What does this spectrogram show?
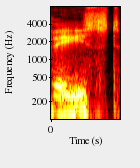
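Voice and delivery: very deep smoker's rasp, belted out loudly. Showing a voice that drops octaves to belt a word, very deep, raspy belted voice. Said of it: "your voice drops three octaves and you just fucking belt it out. ... like you smoke six packs of cigarettes".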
